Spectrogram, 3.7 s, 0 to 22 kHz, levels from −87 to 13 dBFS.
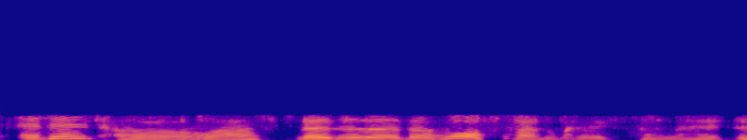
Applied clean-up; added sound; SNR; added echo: neural mask model Resemble Enhance denoiser.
